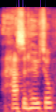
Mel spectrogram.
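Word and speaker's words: Hasenhüttl: have see again 17th we have southampton ralph hasson hotel that is definitely how you say it when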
